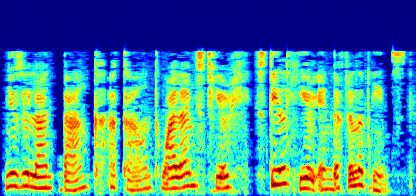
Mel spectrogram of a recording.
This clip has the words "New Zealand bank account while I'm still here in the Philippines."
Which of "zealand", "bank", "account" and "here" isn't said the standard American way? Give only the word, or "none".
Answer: none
